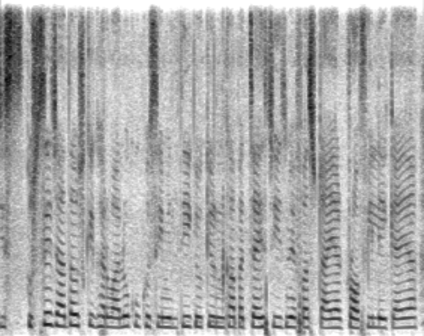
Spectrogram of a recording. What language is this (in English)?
Urdu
